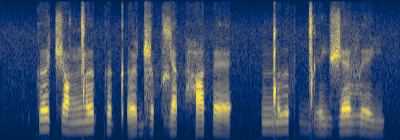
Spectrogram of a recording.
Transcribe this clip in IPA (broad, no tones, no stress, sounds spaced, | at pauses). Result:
k ə t͡ʃ ɒ ŋ͡ǀ ə k ə kʼ ə ɖ͡ʐ ə θ ʑ a θ h ɑ θ ɛ | ŋ͡ǃ ɯ θ ɡ͡ǀ e j ʒ ɛ v e j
